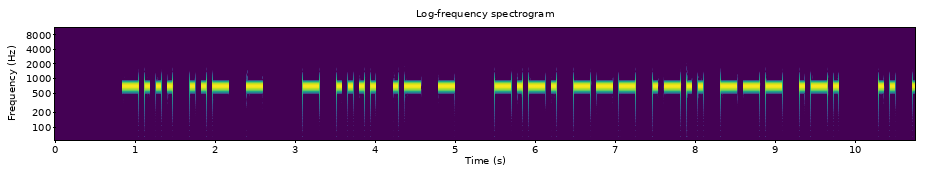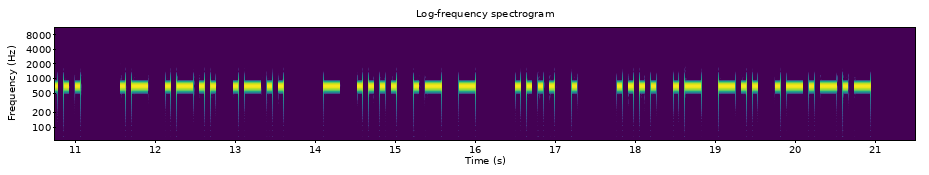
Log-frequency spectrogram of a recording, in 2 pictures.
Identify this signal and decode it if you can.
Morse code, heard as a keyed tone, about 17 wpm, 700 Hz. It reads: BUT THAT COLOR IS ALL THAT HE HAD.
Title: Sentences from Top 1000 Words - Review Part 2 - 17wpm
